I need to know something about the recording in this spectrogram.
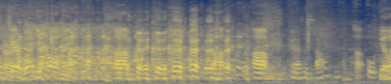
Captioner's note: laughter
